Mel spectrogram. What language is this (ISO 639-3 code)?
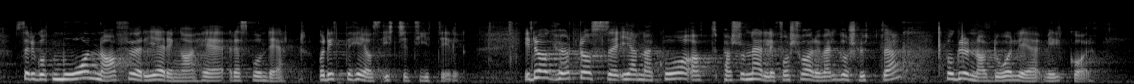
nor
